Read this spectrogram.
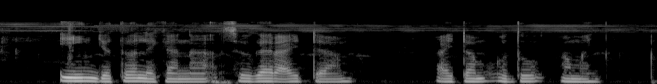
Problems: background sounds at intervals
